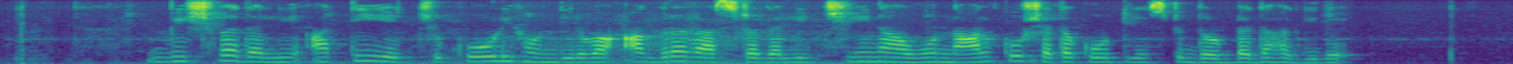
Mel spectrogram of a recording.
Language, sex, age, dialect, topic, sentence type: Kannada, female, 25-30, Mysore Kannada, agriculture, statement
